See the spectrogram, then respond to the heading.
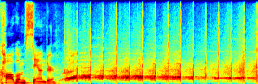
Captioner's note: audience applauding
